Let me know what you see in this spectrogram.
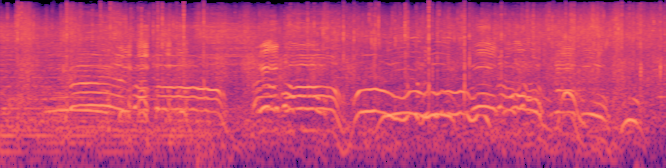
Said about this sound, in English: The audience clap and cheer.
